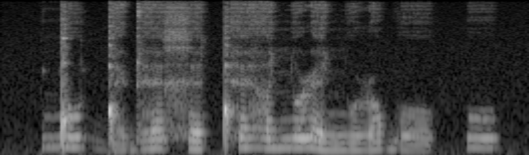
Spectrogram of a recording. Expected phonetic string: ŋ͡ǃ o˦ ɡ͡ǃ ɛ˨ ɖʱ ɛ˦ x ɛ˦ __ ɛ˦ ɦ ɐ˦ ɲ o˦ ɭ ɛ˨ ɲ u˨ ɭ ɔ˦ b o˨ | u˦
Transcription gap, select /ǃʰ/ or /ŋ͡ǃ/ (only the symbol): ǃʰ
